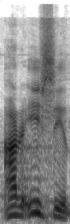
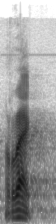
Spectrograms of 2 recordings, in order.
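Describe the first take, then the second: First: It is spelled out letter by letter. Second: It is said as a single word, rek. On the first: It follows how other churches name themselves. "bukan R E C" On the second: It is easier to remember, like a local song. "tapi bacanya R E C"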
